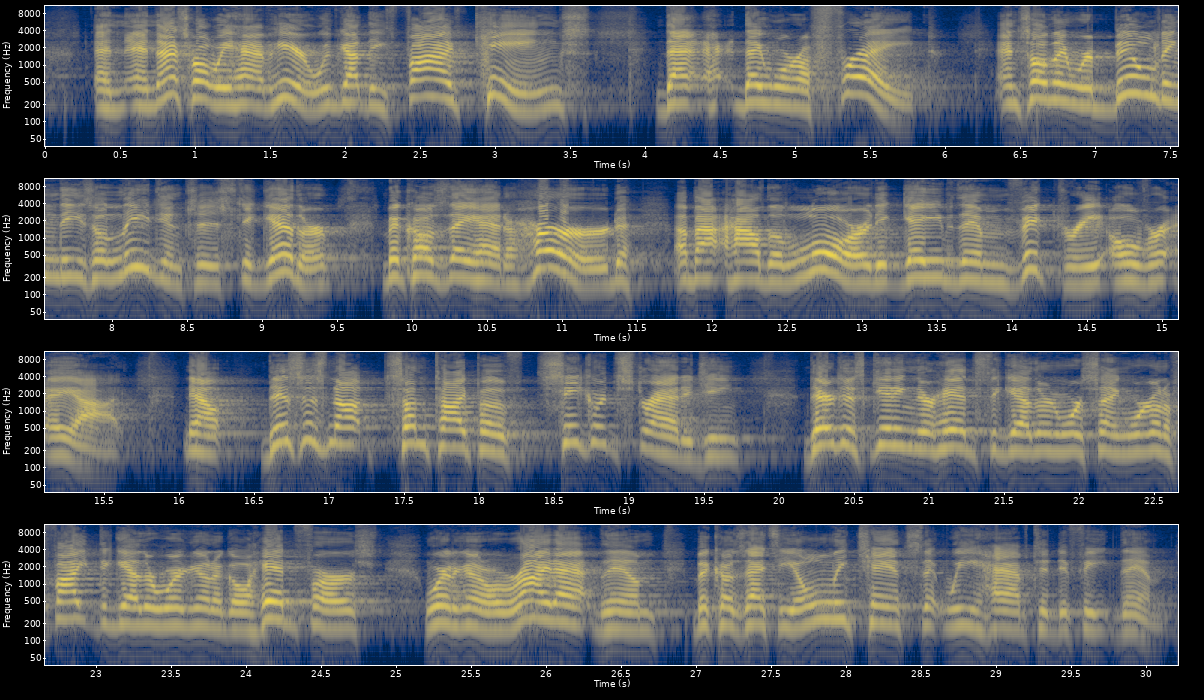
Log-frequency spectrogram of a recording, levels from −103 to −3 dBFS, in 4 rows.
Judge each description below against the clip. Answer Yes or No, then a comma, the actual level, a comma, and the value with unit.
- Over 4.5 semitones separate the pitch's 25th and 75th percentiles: Yes, wide, 5.6 semitones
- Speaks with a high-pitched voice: Yes, high, 205 Hz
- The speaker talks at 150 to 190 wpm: Yes, average, 165 wpm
